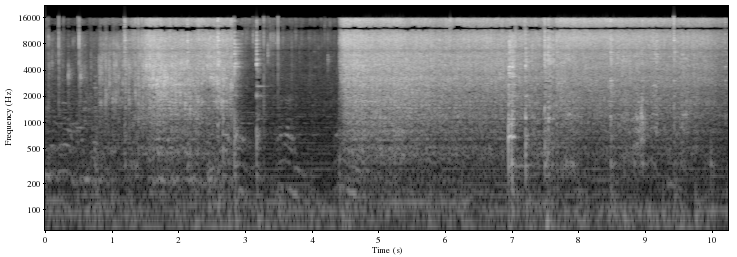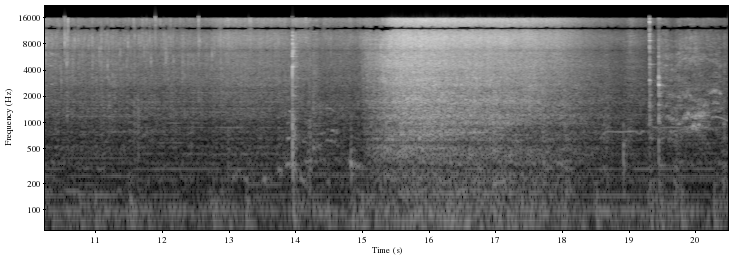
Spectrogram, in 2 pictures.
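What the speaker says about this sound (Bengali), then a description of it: "কড়াইটা পরিষ্কার করে এবারে ডালটা ফোড়ন দেবো।" Spices sizzling loudly as dal is tempered in a wok with chopped ginger and cumin, the hot crackle stirred and scraped continuously with brief breaks and shifts in intensity.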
